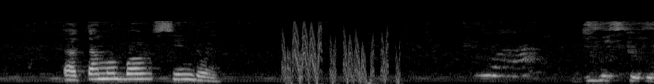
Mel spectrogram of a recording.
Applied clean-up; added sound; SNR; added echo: none; Scratching (performance technique); 11 dB; none.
